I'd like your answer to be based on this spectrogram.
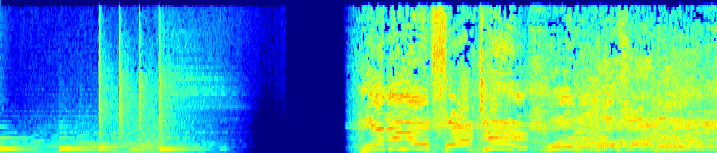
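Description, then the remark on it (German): A short musical jingle fades into a second of silence, then a large crowd of protesters on the streets of Beijing, holding blank white sheets against censorship, loudly chants slogans for freedom in unison, voices rising and falling in a steady rhythmic cadence. “Wir wollen nicht eingesperrt sein, wir wollen Freiheit, schreien diese Menschen auf den Straßen von Peking.”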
